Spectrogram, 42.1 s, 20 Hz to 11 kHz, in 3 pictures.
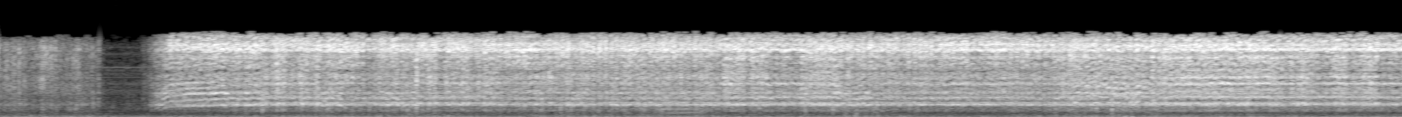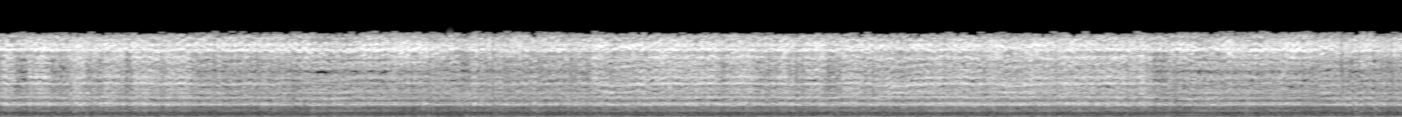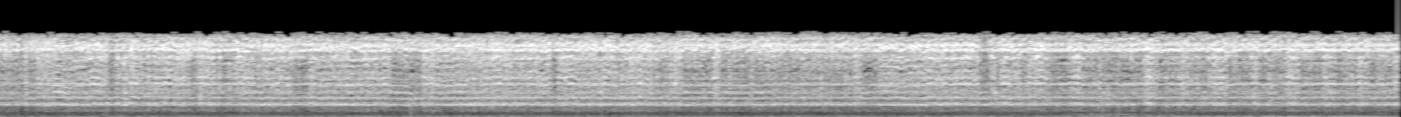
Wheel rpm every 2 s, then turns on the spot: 40, 160, 170, 170, 160, 160, 170, 170, 160, 170, 170, 160, 170, 170, 160, 160, 160, 160, 160, 160, 170.
none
